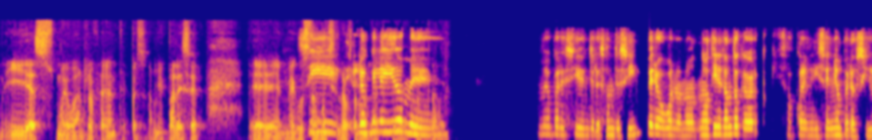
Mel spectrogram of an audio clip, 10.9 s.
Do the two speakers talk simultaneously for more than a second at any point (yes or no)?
yes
